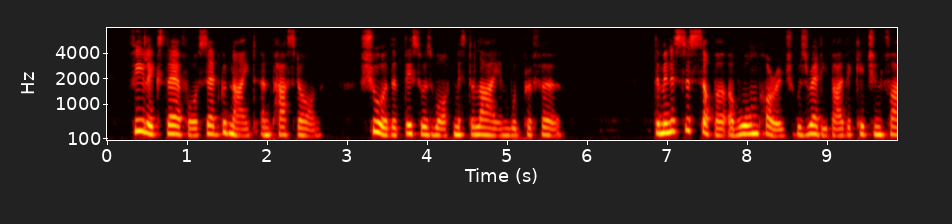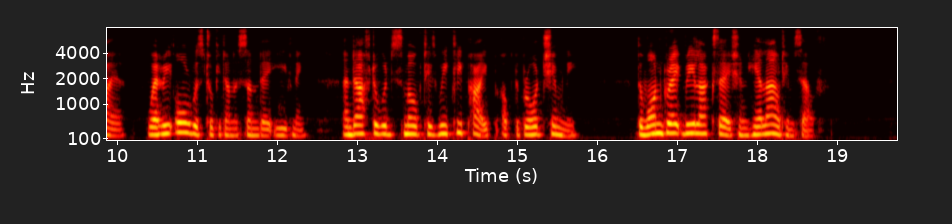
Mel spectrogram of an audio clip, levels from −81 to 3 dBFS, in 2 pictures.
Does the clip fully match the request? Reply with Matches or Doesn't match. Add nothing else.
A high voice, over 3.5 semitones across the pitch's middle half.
Doesn't match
